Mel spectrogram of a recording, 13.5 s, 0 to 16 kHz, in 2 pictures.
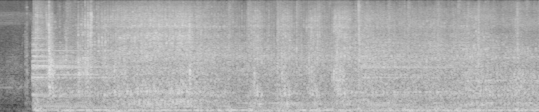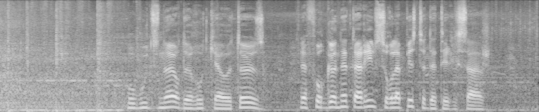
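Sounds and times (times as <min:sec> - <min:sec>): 
tractor unit engine pulling a semi-trailer: 0:00.0 - 0:13.4
speech: 0:08.4 - 0:13.0.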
